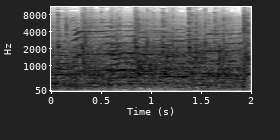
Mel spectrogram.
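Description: A walking street band plays a lively tune: trombone, trumpet and clarinet over a strummed banjo.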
